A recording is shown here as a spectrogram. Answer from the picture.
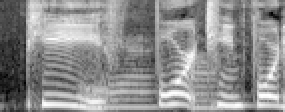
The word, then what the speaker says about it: P1440: And you as well, on top of being an Olympian, mom, Hall of Fame, you started your own company, P1440. Did I say that right? – You did. Platform 1440, but P1440.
